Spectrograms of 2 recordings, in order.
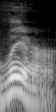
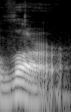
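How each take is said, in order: First: THERE with a full e vowel plus R; American 'there', strong vowel and r ending; American strong form. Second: THERE reduced to schwa plus R; weak form. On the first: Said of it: "American pronunciation হচ্ছে গিয়ে". ('there' American জোরালো রূপে, এ আর র ধ্বনি) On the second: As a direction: say 'there' as weak 'ther', with a schwa. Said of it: "উইক ফর্মে উচ্চারণ হবে". ('there' দুর্বল রূপে, শোয়া দিয়ে) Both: Shown as a demonstration.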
